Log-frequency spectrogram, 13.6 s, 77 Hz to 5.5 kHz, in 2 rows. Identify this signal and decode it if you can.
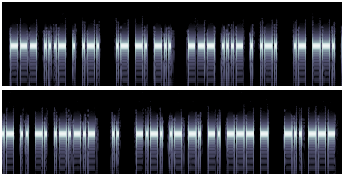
Morse code, heard as a keyed tone, about 25 wpm, 600 Hz. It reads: OVER AND OVER AGAIN. I CANNOT DO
